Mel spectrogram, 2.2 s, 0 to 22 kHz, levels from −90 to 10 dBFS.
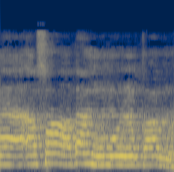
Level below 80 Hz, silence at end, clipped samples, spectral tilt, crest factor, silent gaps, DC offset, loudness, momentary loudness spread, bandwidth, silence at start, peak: -64 dBFS; 0 s; under 0.1%; -5.5 dB/octave; 10 dB; none; under 0.1%; -11 LUFS; 2 LU; 10.5 kHz; 0 s; -2 dBFS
